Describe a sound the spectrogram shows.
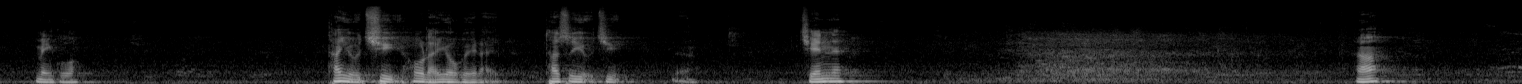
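A middle-aged man speaks calmly into a microphone in short phrases, with pauses, in an echoing hall.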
